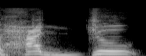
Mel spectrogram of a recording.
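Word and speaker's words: حج: করতে পারি, যেমন আল হাজ্জু, হজ, হজ নো, হজ নয়, হজ, হজ। হ্যাঁ, বলে যে হজ করে এসেছি, কি হলো? বাংলা বলেছেন, আরবি বলেননি, অথচ হজ একটা আরবি শব্দ, তাহলে বলতে হবে হজ।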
